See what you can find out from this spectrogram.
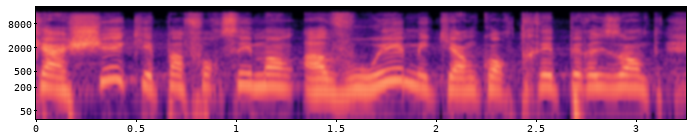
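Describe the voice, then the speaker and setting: A man with a Marseille accent, high-pitched, with a bright, sharp tone and a raised, projected voice at a moderate pace, in a very clean recording with a silent background. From southern France, Marseille. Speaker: university researcher. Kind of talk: panel talk presentation. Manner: halting, many repetitions and fillers.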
